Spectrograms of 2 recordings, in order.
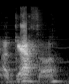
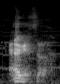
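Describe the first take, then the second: First: The name is slurred like a sputtering cartoon duck. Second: The name is pronounced in a plain, normal way. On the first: The speaker calls it wrong. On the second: The speaker calls it right.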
